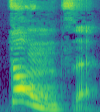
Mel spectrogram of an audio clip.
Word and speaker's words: 粽子: The Chinese pronunciation is killing you. 端午节. Dragon Boat Festival. And 粽子.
